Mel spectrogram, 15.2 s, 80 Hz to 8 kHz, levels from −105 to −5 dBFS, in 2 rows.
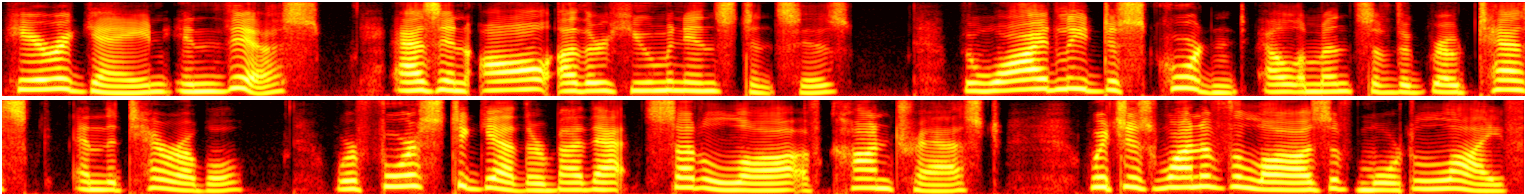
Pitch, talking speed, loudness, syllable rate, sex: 245 Hz, 150 wpm, -20 LUFS, 4.8 syllables/s, female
